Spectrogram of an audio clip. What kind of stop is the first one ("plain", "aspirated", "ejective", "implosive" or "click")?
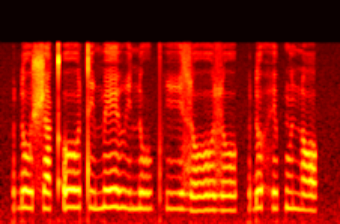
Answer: implosive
